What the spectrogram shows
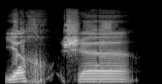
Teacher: Kha di sini lebih agak tebal ya. Huruf isti'la namanya. Yakhsha. Rahangnya tidak dikeluarkan.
